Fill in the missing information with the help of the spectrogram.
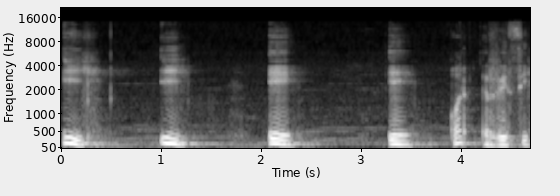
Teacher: ये जो स्वर है वो जीभ के अग्रभाग से निकलते हैं। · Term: अग्र स्वर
